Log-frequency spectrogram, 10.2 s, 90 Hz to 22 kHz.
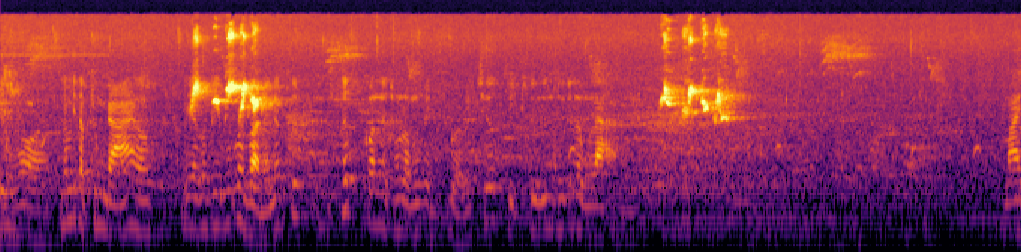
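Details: Red-whiskered bulbuls chasing one another near a trap with a singing decoy, 4 December 2016; two loud bursts of bright chattered whistles, with soft speech and scattered quieter notes between them.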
